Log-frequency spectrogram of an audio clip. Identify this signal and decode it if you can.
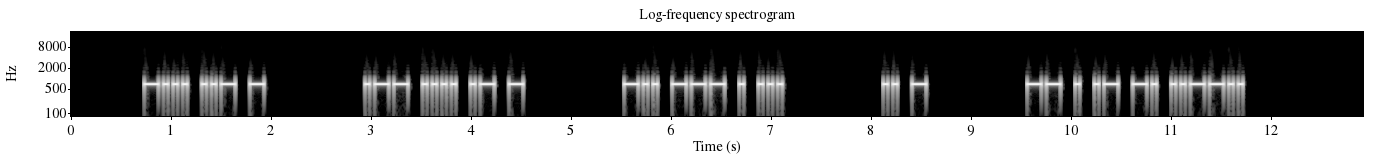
Morse code, heard as a keyed tone, about 25 wpm, 700 Hz. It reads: BUT WHAT DOES IT MEAN?
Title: 3x Word-Spacing - Sentences from Top 200 Words - 25wpm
